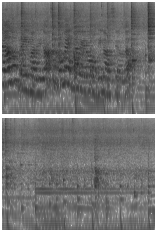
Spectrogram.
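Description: Prawns sizzling as they fry in oil in a nonstick kadai, while a steel spoon stirs them, scraping and knocking against the pan several times.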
